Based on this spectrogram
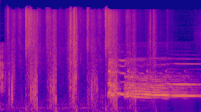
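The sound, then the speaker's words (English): A dog named Brutus lets out a long, sustained wolf-like howl from beyond a rock. The howl rises over a few seconds and is preceded by a run of steady, rhythmic footsteps crunching along. “A howl cried out from somewhere beyond the rock. Most who heard it would think it was the call of a wolf, but I recognized the canine voice.”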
